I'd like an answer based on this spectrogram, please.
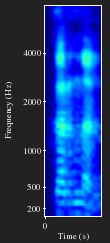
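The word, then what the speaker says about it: colonel: पुढचा क्वेश्चन आहे कर्नल आता ह्याचा स्पेलिंग वेगळी आणि प्रोनन्सशन वेगळे ठीक सीओ एलओ एन एल कर्नल कर्नल म्हणजे कर्नल असत किंवा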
